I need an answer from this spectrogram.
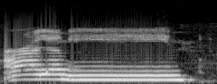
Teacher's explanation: عین کو اس کے مخرج سے ادا کریں گے، عین کو ذرا زور لگا کے حلق سے نکالتے ہیں. عالمین.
